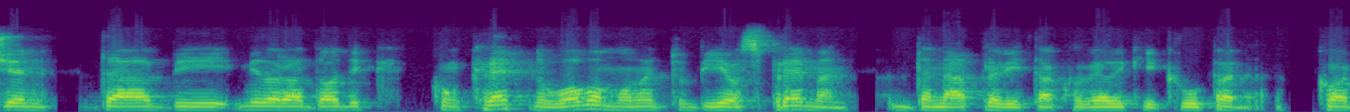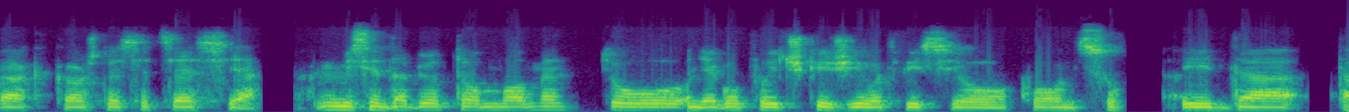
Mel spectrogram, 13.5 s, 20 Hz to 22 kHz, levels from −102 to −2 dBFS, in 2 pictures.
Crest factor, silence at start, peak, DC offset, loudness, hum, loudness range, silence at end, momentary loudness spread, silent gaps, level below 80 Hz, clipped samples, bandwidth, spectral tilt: 12 dB; 0 s; -8 dBFS; under 0.1%; -21 LUFS; none; 2 LU; 0 s; 7 LU; none; -62 dBFS; under 0.1%; 8 kHz; -5.5 dB/octave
